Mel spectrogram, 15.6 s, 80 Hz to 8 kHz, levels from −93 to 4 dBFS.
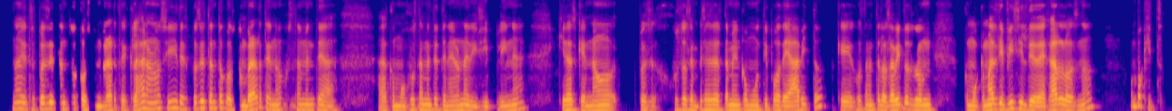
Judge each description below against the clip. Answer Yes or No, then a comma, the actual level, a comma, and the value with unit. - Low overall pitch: Yes, low, 130 Hz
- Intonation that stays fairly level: No, average, 3.0 semitones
